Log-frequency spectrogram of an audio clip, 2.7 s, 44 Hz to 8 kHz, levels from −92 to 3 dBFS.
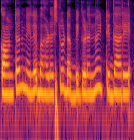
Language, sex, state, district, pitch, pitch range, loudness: Kannada, female, Karnataka, Bidar, 255 Hz, 245-275 Hz, -17 LUFS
